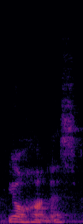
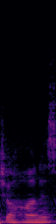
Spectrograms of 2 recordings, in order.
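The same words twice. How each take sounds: First: The name is said with a German pronunciation. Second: The name is said with an English pronunciation. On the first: "that's the German pronunciation" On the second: "but we some call him"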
